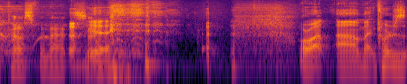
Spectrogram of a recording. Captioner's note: laughs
